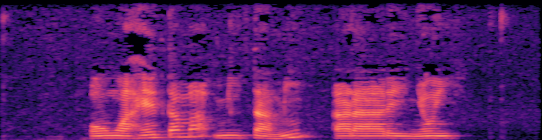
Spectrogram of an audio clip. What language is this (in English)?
Guarani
